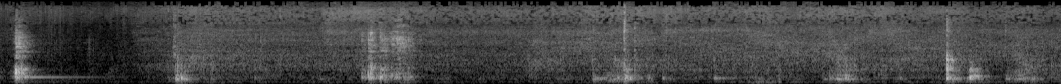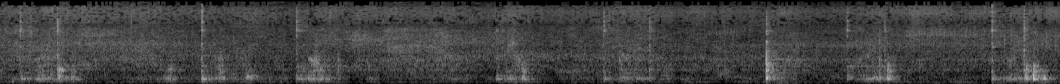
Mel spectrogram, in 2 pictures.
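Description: Chicken meat fries in a pan with a loud, continuous close sizzle, broken by repeated scraping stirs and clacks of a utensil against the pan.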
